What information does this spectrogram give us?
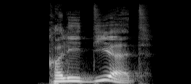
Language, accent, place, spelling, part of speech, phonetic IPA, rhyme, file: German, Germany, Berlin, kollidiert, verb, [kɔliˈdiːɐ̯t], -iːɐ̯t, De-kollidiert.ogg
- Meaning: 1. past participle of kollidieren 2. inflection of kollidieren: third-person singular present 3. inflection of kollidieren: second-person plural present 4. inflection of kollidieren: plural imperative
